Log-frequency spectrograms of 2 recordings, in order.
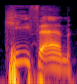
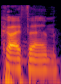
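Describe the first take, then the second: First: The first syllable sounds like 'key'. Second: The first syllable sounds like 'kye'. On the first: The speaker calls it right. "it is KeyFam" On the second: The speaker calls it wrong. "not KaiFam"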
